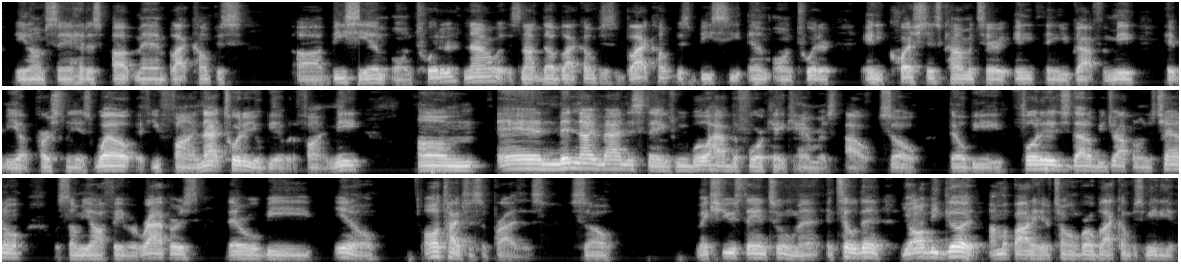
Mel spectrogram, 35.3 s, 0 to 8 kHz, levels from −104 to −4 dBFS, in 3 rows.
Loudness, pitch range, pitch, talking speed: -26 LUFS, 85-110 Hz, 95 Hz, 190 wpm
